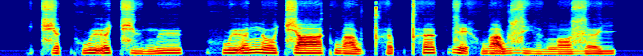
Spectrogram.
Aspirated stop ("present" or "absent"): present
